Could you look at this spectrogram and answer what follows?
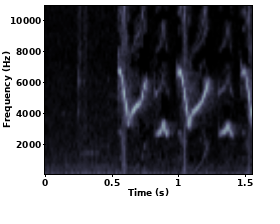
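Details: Cinereous tit, locally called glatik batu, singing in the lively 'gacor fighter' style used to provoke other birds into answering: three quick, bright, high whistled two-note phrases, each a sharp upslur then a lower note. Faint low hum behind.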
